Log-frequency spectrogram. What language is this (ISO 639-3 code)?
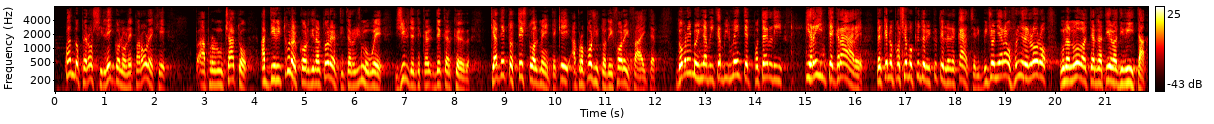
ita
